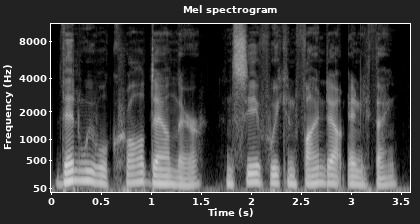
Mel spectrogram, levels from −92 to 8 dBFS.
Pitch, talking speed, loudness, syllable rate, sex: 115 Hz, 235 wpm, -20 LUFS, 5.3 syllables/s, male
